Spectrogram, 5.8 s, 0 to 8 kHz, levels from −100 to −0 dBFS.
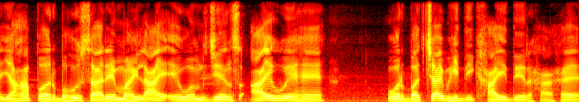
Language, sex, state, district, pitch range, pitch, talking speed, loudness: Hindi, male, Jharkhand, Ranchi, 130-155 Hz, 140 Hz, 175 wpm, -15 LUFS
